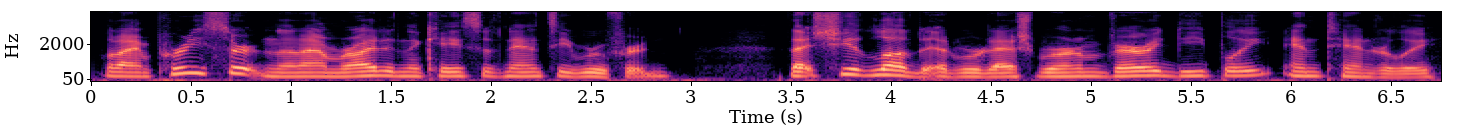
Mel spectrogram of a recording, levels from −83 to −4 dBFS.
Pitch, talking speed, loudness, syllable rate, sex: 140 Hz, 215 wpm, -20 LUFS, 6.2 syllables/s, male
